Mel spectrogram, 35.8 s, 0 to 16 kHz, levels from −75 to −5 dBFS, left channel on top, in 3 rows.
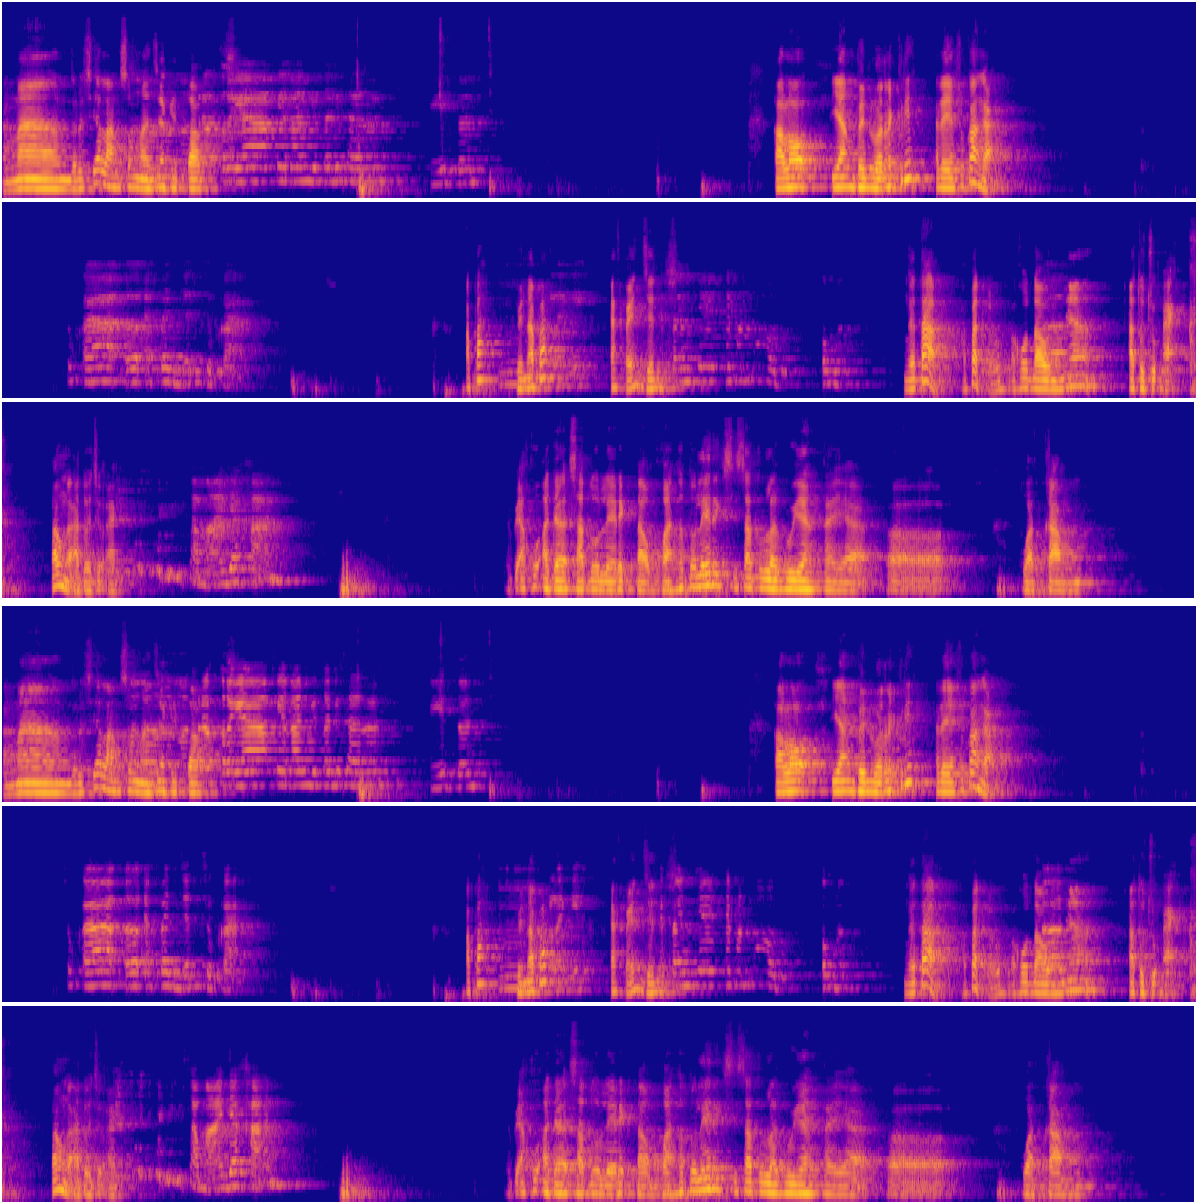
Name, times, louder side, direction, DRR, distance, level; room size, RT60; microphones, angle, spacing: voice 1, 0.0-2.0 3.6-3.7 7.7-9.9 16.6-16.8 17.1-17.4 18.0-18.6 21.0-22.8 23.2-24.0 24.4-25.0 27.3-27.4 29.0-33.3 34.1-34.7, left 2 dB, 35° left, 10 dB, 0.9 m, -21 dB
voice 2, 1.2-3.8 4.3-4.8 12.7-14.3 16.9-17.7 18.6-19.7 20.1-20.4 22.3-22.7 25.0-26.7, right 4 dB, 45° right, 7 dB, 2.2 m, -33 dB
13.0 x 12.5 x 5.6 m, 0.99 s
head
